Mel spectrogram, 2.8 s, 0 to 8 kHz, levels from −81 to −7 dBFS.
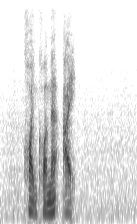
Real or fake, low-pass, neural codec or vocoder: fake; 7.2 kHz; codec, 16 kHz in and 24 kHz out, 0.6 kbps, FocalCodec, streaming, 4096 codes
